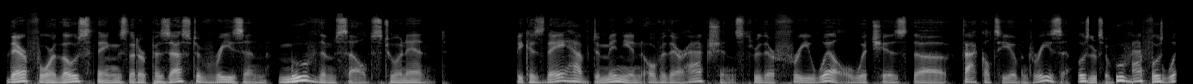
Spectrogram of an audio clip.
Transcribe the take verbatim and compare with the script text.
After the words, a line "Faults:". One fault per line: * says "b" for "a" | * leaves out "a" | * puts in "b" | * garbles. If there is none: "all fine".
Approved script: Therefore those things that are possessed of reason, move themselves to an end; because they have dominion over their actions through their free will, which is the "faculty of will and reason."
Therefore those things that are possessed of reason, move themselves to an end; because they have dominion over their actions through their free will, which is the "faculty of and reason." [garbled]
Faults:
* leaves out "will"
* garbles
